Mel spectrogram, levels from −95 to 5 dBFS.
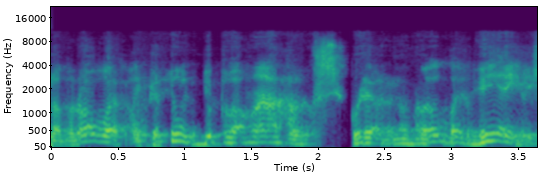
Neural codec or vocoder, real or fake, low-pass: codec, 24 kHz, 1.5 kbps, HILCodec; fake; 10.8 kHz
